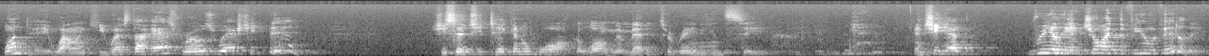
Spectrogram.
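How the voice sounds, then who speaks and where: A man's voice: on the high side, very animated, unhurried, long pauses. A man in his sixties playing a wistful, wry aging playwright, reminiscing in a theatrical, reflective staged reading. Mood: wry, fond. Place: theater stage before an audience. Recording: echoey theater stage, distant mic, faint noise.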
